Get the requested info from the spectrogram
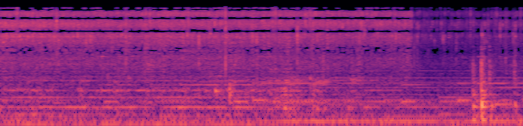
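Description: Rice-flour-coated crabs shallow-frying in oil in a nonstick pan on a low flame: a steady, even sizzle. It turns quieter about five and a half seconds in.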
